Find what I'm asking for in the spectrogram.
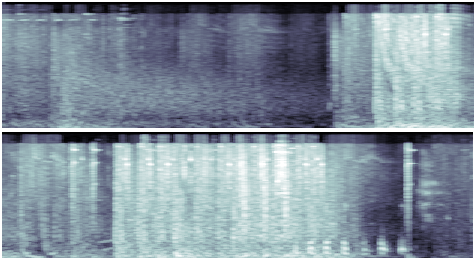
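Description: Gunfire in a competitive multiplayer shooter match, dense bursts of rapid shots in close succession, loud and near, with a short lull before heavier firing resumes.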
